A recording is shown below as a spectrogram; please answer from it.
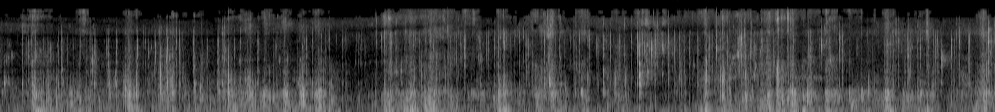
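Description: A small green soft rubber spiky squishy toy, held close to the microphone, is squeezed and rubbed with fingers and nails. It gives dense, low, wet-sounding squishes and rapid crackling taps that keep going for the whole clip, with little brightness.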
